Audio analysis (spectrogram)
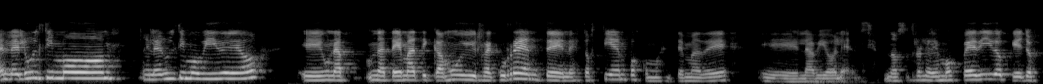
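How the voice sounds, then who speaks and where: A woman with a fairly low voice presents like a teacher at an online conference. She explains in a halting way and often seeks agreement. The sound is somewhat dull, as from a video call.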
